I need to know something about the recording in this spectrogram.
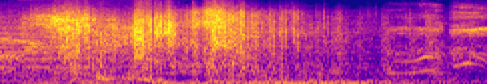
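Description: Film fight-scene sound effect: a loud booming hit about a third of a second in, with a falling sweep after it, over dramatic background music.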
